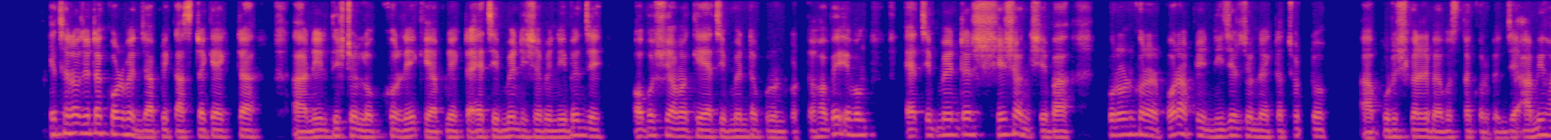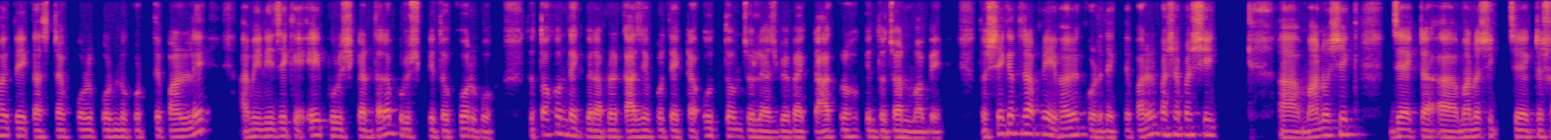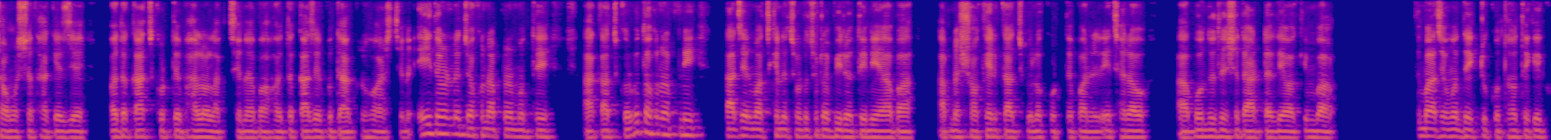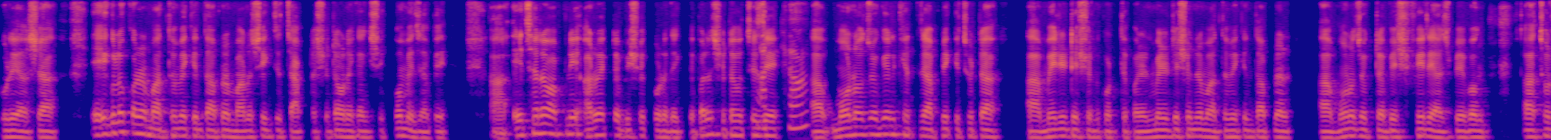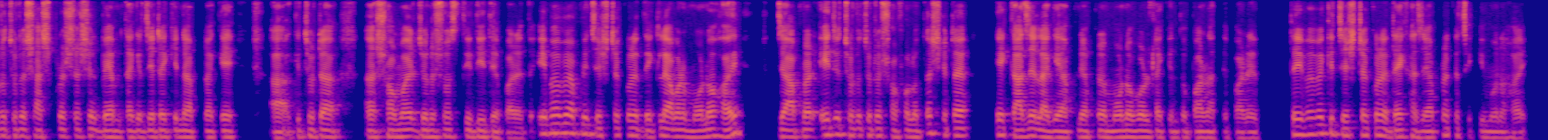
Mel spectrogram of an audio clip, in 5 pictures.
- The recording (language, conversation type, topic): Bengali, advice, আমি কীভাবে ছোট সাফল্য কাজে লাগিয়ে মনোবল ফিরিয়ে আনব
- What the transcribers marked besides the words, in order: in English: "achievement"; in English: "achievement"; in English: "achievement"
